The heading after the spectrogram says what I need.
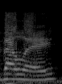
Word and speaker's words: Valet: I'm Valet, pronounced like valet parking.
